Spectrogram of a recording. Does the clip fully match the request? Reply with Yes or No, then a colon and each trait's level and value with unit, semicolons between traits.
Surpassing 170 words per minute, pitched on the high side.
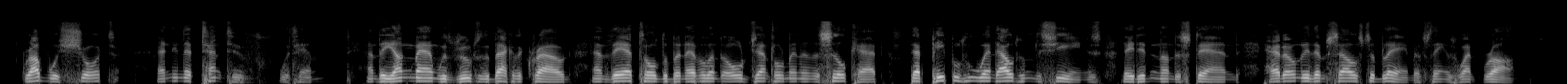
No: average, 185 wpm; low, 135 Hz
